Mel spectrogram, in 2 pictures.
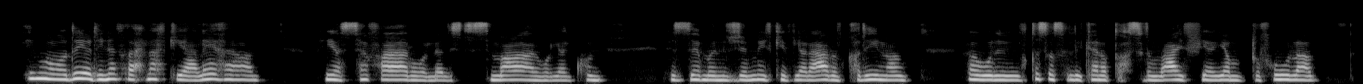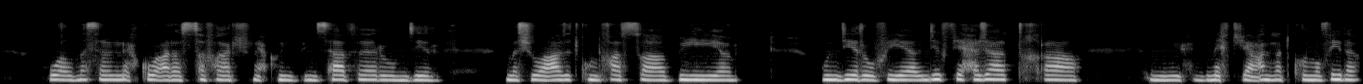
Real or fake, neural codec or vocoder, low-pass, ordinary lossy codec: fake; codec, 16 kHz, 1 kbps, FunCodec, trained on LibriTTS, 50 frames a second; 7.2 kHz; none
